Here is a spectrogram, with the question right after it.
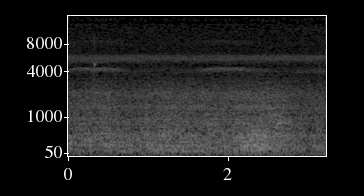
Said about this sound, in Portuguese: Aham, ele deve estar tá captando esse barulho aí. É do avião que passa aqui perto de casa. Moro perto do aeroporto. Da cidade. Então, essa barulheira do caralho aqui.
